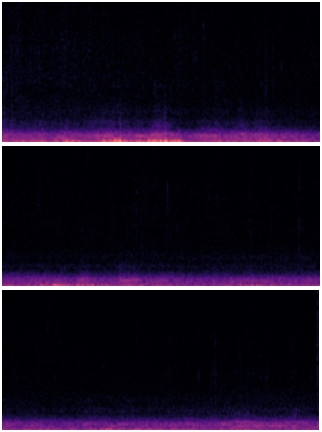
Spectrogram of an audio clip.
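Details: Thunder rumbles loudly over steady rain and wind at a waterhole, with no animal voice heard.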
